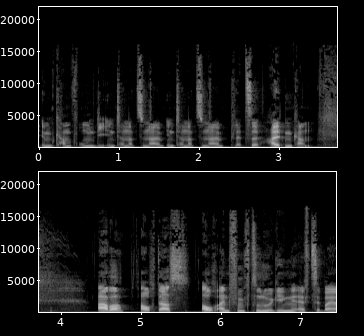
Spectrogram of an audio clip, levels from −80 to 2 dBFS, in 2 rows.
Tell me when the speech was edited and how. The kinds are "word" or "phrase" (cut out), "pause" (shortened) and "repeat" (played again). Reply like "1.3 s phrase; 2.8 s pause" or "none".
1.6 s repeat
